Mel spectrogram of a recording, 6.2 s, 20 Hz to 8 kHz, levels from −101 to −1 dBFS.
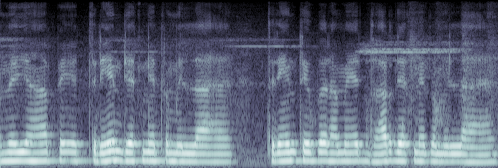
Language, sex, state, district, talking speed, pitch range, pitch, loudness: Hindi, male, Haryana, Charkhi Dadri, 175 wpm, 140-155 Hz, 150 Hz, -15 LUFS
